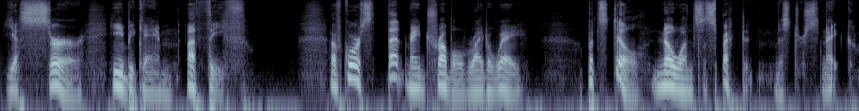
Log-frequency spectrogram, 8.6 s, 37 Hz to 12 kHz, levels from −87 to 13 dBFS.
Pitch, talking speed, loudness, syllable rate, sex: 110 Hz, 140 wpm, -21 LUFS, 4.7 syllables/s, male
